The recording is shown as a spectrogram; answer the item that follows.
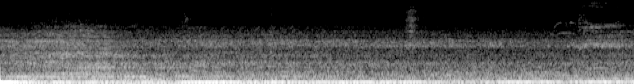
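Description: Steady low rumble of road vehicles.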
